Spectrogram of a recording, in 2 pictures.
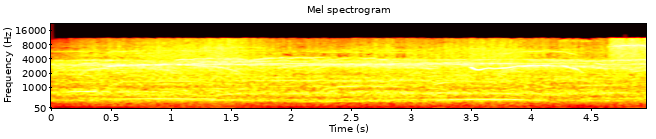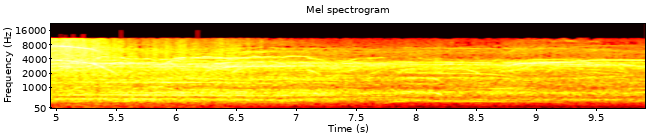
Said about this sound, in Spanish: Ahí están los abucheos del Foro Romano. Los circenses están bastante enfadados con estos dos gladiadores que acaban de salir a las Arenas de Sol.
